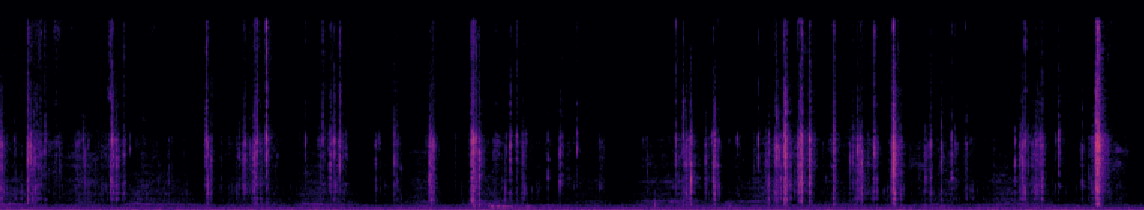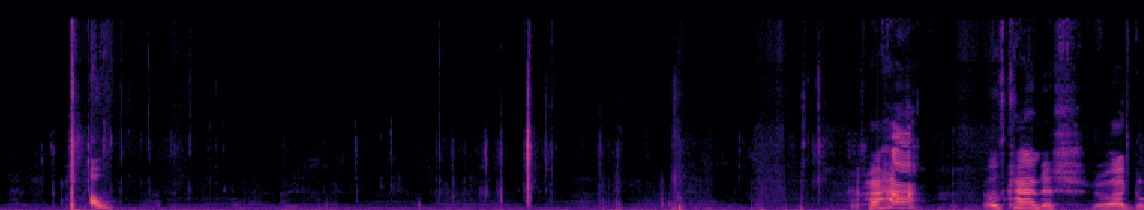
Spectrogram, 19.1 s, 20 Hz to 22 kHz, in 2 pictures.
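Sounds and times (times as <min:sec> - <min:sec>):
plastic cube clicking: 0:01.7 - 0:09.3.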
